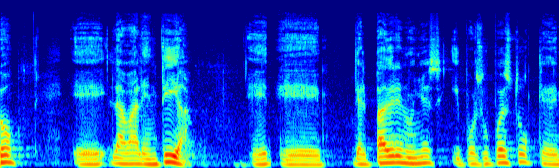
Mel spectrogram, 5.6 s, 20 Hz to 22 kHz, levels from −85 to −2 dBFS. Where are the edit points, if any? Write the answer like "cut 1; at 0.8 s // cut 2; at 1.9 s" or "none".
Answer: cut 1; at 2.7 s

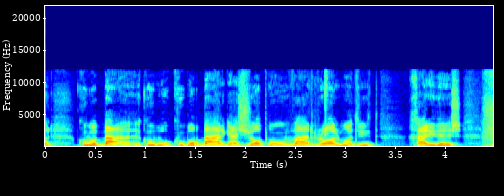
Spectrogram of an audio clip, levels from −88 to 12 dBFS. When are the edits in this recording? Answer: none

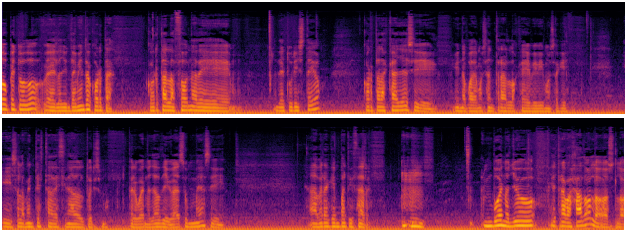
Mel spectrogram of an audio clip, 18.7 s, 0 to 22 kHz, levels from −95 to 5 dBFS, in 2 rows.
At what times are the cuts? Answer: none

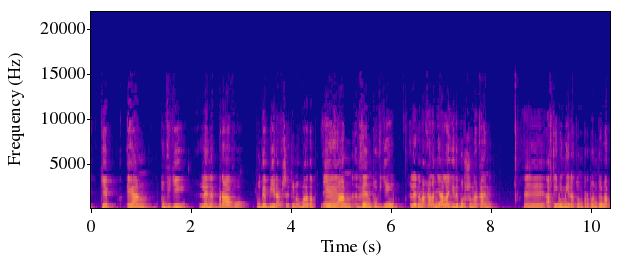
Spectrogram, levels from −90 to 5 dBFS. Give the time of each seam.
cut 1; at 4.5 s

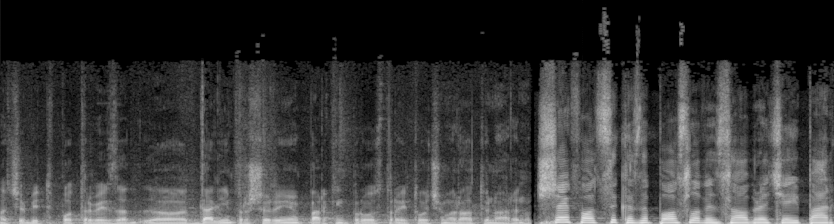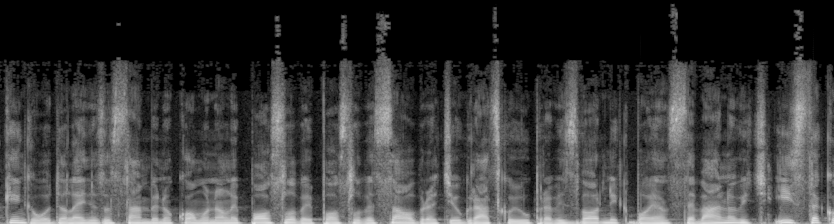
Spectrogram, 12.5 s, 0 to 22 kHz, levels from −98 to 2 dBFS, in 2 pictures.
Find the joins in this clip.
none

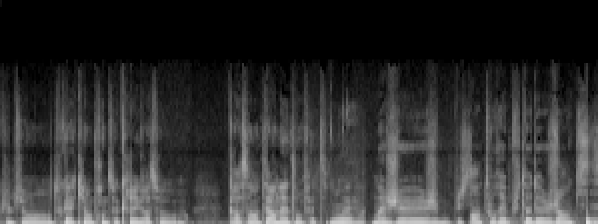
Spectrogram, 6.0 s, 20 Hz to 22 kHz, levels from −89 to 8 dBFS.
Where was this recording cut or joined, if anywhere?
cut 1; at 3.6 s // cut 2; at 4.7 s

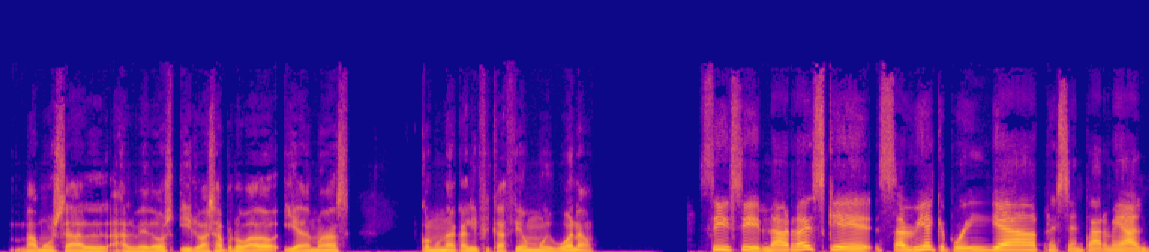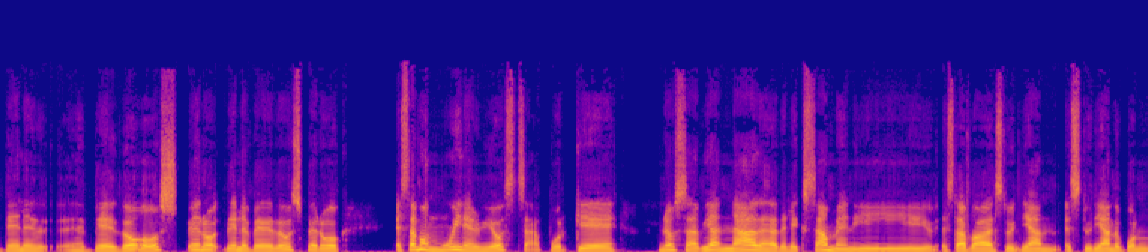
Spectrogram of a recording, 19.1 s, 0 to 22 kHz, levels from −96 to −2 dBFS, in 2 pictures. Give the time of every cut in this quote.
cut 1; at 5.7 s

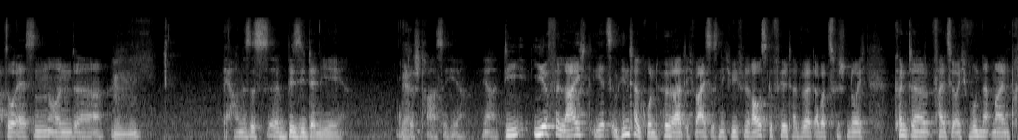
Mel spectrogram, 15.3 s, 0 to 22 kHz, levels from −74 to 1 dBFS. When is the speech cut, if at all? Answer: none

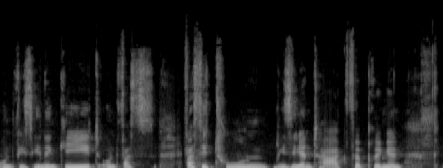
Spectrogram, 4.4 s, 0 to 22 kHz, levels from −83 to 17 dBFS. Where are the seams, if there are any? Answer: none

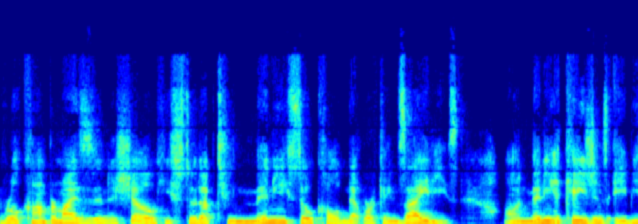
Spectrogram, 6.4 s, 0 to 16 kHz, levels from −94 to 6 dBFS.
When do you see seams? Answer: none

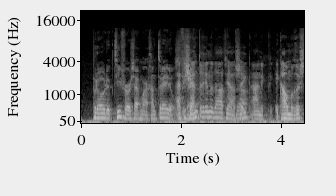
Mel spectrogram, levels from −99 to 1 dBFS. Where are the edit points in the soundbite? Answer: cut 1; at 1.9 s // cut 2; at 3.4 s

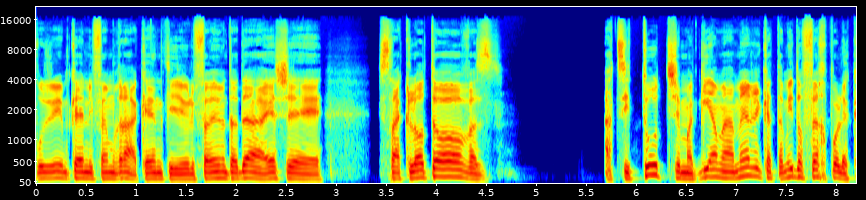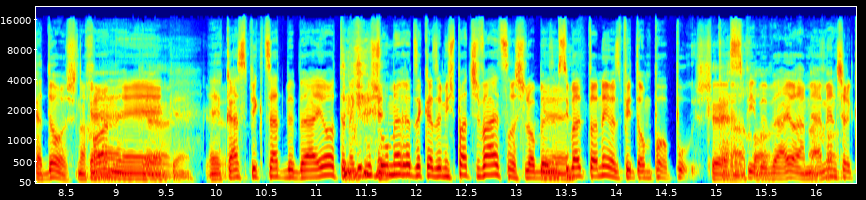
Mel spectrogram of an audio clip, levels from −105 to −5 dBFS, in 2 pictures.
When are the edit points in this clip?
none

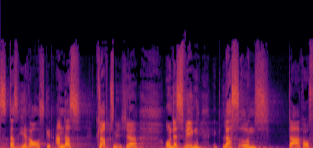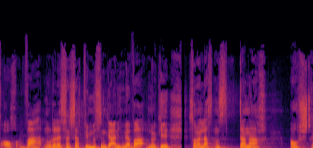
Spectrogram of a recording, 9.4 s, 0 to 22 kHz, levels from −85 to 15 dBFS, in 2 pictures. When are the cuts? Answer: cut 1; at 1.7 s // cut 2; at 3.3 s

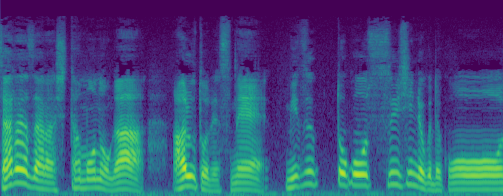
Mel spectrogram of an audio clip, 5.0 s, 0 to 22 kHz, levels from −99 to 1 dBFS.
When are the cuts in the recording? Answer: none

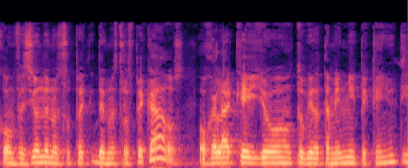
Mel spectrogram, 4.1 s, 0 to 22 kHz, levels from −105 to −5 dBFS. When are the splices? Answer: cut 1; at 1.9 s

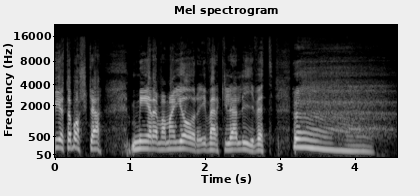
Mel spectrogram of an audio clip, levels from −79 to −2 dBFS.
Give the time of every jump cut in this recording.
cut 1; at 3.1 s

